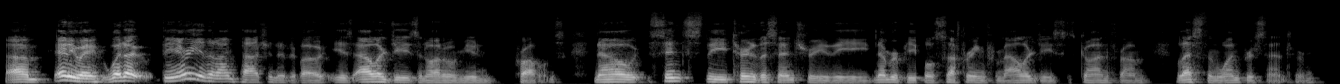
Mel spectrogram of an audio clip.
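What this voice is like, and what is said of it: Canadian accent with Australian twist. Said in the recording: “Australian twist to my accent ... you tend to keep it ... A Canadian.”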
